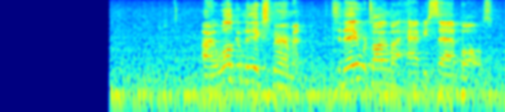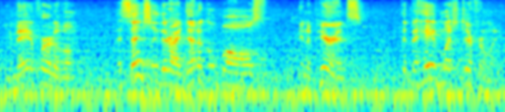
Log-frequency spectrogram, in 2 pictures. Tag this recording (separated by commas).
Speech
